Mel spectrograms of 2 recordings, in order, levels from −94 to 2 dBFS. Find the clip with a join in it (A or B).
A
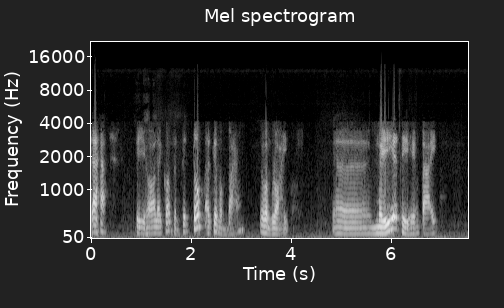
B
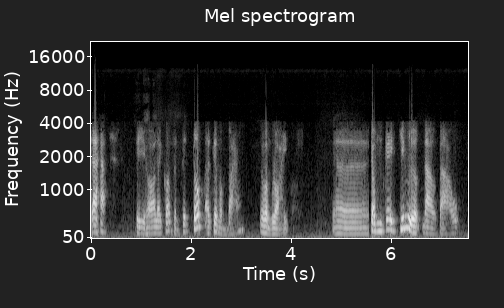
B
